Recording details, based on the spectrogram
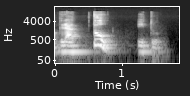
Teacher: temos o ditongo e é um ditongo decrescente ó gratu Ito o i quase não tem som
